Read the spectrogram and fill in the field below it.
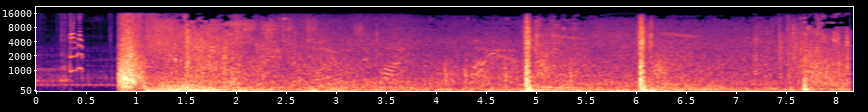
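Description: Fires crackle and roar nearby.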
